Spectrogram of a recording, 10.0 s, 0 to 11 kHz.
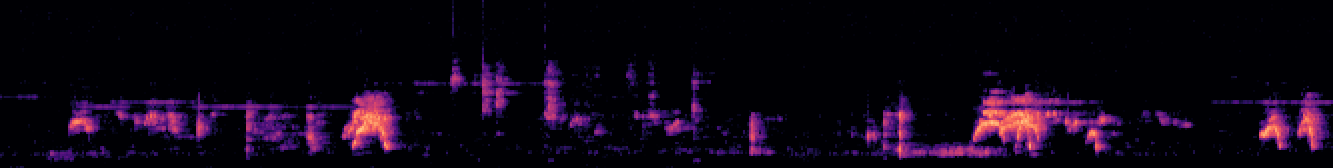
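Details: In Estonia on 13 July, Osprey young beg while being fed at the nest. Faint scattered chirps build into two louder clusters of sharp, high, descending notes, then end with a final paired call.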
